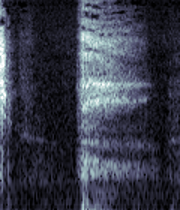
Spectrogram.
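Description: One loud, airy breath that fades slowly after a brief hiss, performed in a comedy sketch about snoring.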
